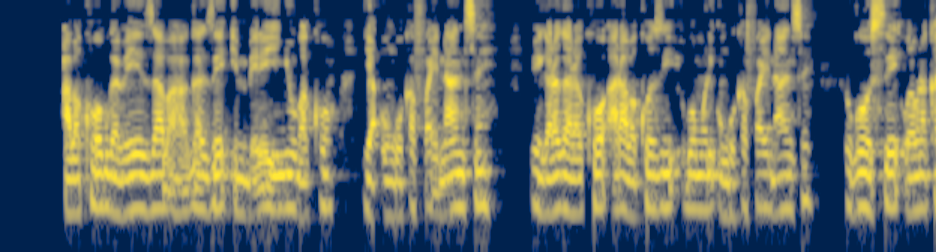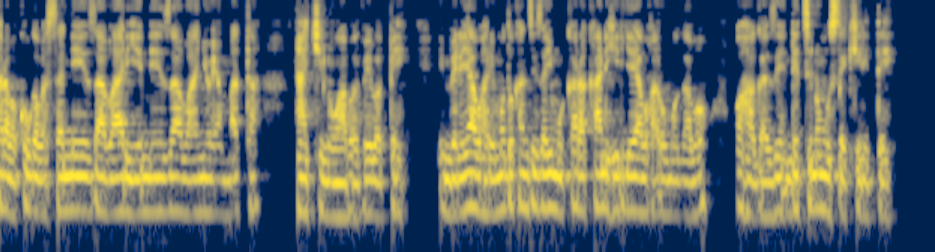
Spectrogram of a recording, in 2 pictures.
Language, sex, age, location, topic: Kinyarwanda, male, 25-35, Huye, finance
